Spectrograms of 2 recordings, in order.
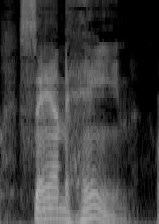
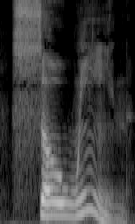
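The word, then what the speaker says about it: Samhain: But here there's a little sidebar that it's spelled the same, Sam Hain, but here they say it's pronounced Soween, as if it's spelled S-O-W-W-E-E-N.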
